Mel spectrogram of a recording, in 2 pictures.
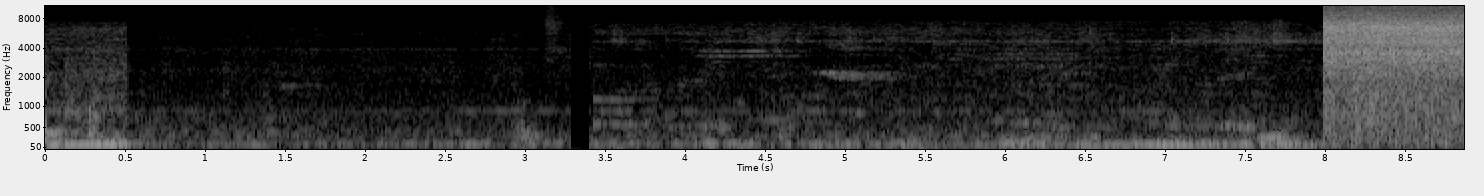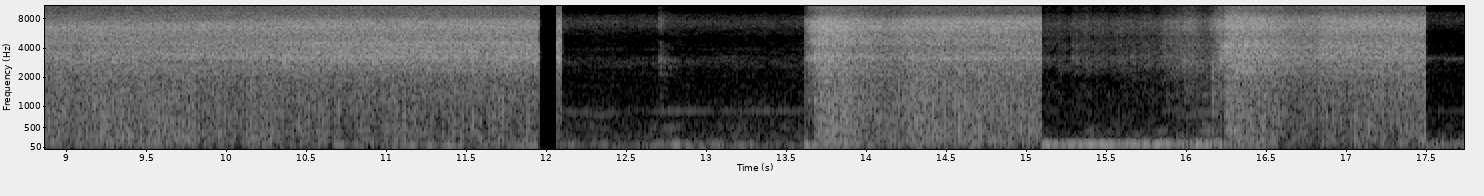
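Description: Pressure cooker with tamarind for soppina upsaaru, first a quiet low bubbling, then loud, sharp steam hisses bursting out in several long blasts with short pauses between, with no talk.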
